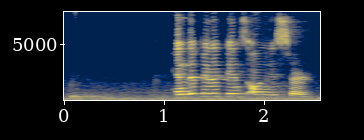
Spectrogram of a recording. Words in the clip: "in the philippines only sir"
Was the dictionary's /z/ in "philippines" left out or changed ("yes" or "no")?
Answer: yes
